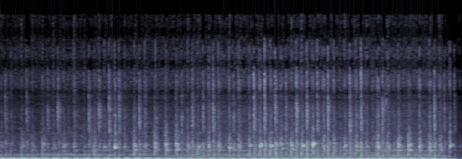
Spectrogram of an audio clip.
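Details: Resale Subaru started in neutral on a second battery: steady idle with a regular knock about three or four per second over a deep drone; the bottom end is knocking, with a failed number-four cylinder feared but not confirmed.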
